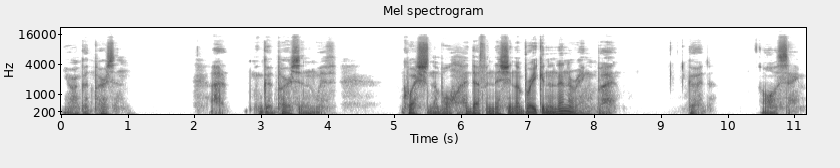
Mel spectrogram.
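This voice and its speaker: Man playing a husky, whispery, flirty werewolf. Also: a little slow, pauses often, no room sound, clean studio sound, full character voice. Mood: earnest, hesitant. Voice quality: husky, breathy low murmur. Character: flirty, feisty male werewolf, tender and earnest underneath. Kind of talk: intimate romantic audio roleplay.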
